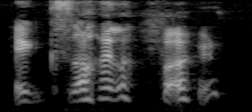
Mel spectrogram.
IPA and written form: ˈeksˌzaɪləˌfəʊn (exylophone)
